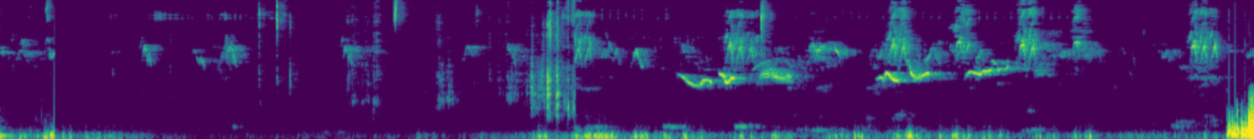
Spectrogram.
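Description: Small birds chirping, with a short warbling song phrase repeated about three times from about seven to ten and a half seconds in, over a low rumble in the middle.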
